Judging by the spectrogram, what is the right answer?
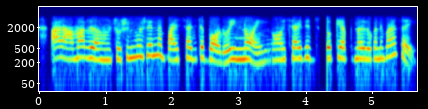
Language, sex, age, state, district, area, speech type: Bengali, female, 18-30, West Bengal, Purba Medinipur, rural, conversation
